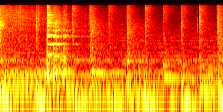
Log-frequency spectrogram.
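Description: Stainless-steel lid set down on a stainless-steel wok with a single metallic clink about half a second in, over background music with a steady beat.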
